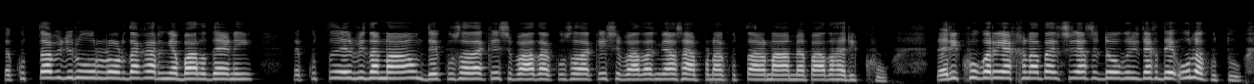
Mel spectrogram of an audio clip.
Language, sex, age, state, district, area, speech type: Dogri, female, 60+, Jammu and Kashmir, Udhampur, rural, spontaneous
